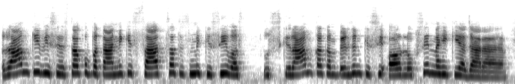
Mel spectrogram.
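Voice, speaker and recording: A woman with a very high voice teaches an English grammar lesson in Hindi. She keeps asking questions and answering them herself, and she slows right down for each example sentence. The recording is dull and lo-fi. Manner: reads English examples slowly.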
